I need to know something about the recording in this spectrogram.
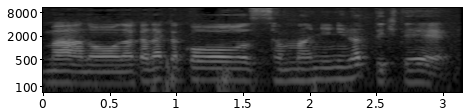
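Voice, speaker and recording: A man hosting his own channel, talking casually to his followers with drawn-out hesitations and asides that seek agreement. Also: a little high, fairly even intonation, background noise. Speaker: online voice-drama creator and channel host. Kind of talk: casual monologue to camera, addressing followers.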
